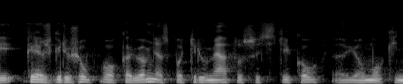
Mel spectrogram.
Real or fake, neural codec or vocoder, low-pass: fake; autoencoder, 48 kHz, 128 numbers a frame, DAC-VAE, trained on Japanese speech; 7.2 kHz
